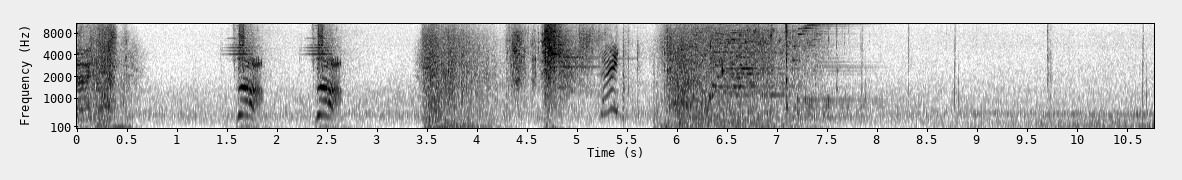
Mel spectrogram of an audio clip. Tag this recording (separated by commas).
Music, Speech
